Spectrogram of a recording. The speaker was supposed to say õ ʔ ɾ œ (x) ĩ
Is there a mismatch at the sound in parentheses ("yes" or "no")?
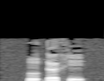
no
